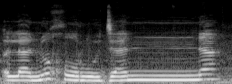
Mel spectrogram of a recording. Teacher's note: لَنَخْرُجَنَّ، را کو پر پڑھیں گے، اور یاد رکھیں نون کے اوپر ہمیشہ جب بھی شد آ جائے گی تو نون پہ غنہ ہوگا، نون پہ شد آ جائے گی یا میم پہ شد آ جائے گی، دونوں صورتوں میں غنہ ہوگا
